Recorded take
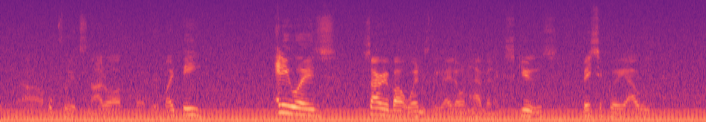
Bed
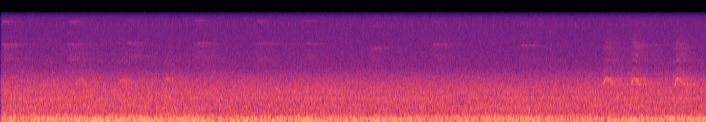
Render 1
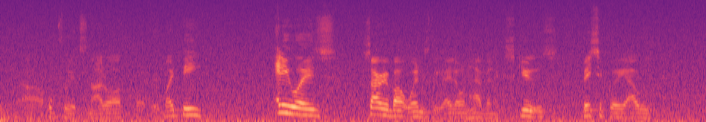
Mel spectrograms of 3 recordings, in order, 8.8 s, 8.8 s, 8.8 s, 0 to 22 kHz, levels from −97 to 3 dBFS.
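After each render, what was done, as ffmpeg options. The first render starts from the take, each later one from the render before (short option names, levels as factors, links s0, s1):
-af "bandreject=f=60:t=h:w=4,bandreject=f=120:t=h:w=4,bandreject=f=180:t=h:w=4,bandreject=f=240:t=h:w=4,bandreject=f=300:t=h:w=4"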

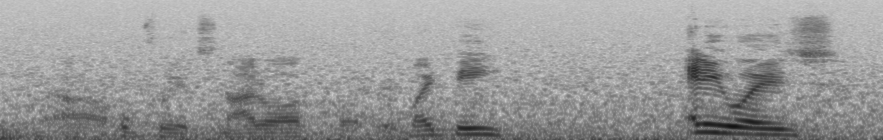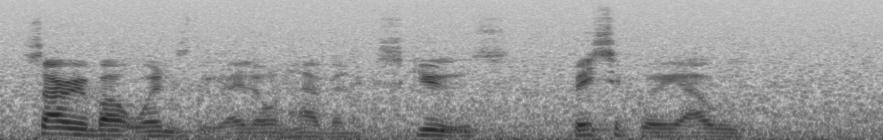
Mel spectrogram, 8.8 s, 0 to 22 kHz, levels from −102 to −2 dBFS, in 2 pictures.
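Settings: -af "afftdn=nr=12:nf=-35"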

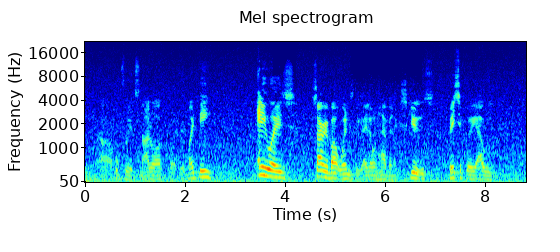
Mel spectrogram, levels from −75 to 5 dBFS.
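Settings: -filter_complex "[0:a]asplit=3[s0][s1][s2];[s0]afade=t=out:st=3.74:d=0.02[s3];[s1]lowpass=6800,afade=t=in:st=3.74:d=0.02,afade=t=out:st=4.2:d=0.02[s4];[s2]afade=t=in:st=4.2:d=0.02[s5];[s3][s4][s5]amix=inputs=3:normalize=0,asettb=1/sr,asplit=3[s6][s7][s8];[s6]atrim=end=5.304[s9];[s7]atrim=start=5.3:end=6.73,asetpts=PTS-STARTPTS,afade=t=in:d=0.004:c=qsin,afade=t=out:st=1.426:d=0.004:c=qsin,lowpass=6900[s10];[s8]atrim=start=6.726[s11];[s9][s10]acrossfade=d=0.004:c1=hsin:c2=qsin[s12];[s12][s11]acrossfade=d=0.004:c1=qsin:c2=hsin"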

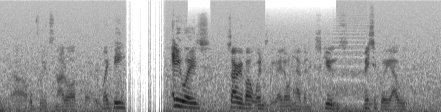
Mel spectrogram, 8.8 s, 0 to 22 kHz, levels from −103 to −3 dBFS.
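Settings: -filter_complex "[0:a]asettb=1/sr,asplit=3[s0][s1][s2];[s0]atrim=end=0.644[s3];[s1]atrim=start=0.64:end=1.29,asetpts=PTS-STARTPTS,afade=t=in:d=0.004:c=qsin,afade=t=out:st=0.646:d=0.004:c=qsin,equalizer=f=380:t=o:w=0.38:g=-10[s4];[s2]atrim=start=1.286[s5];[s3][s4]acrossfade=d=0.004:c1=hsin:c2=qsin[s6];[s6][s5]acrossfade=d=0.004:c1=qsin:c2=hsin,asettb=1/sr,asplit=3[s7][s8][s9];[s7]atrim=end=2.434[s10];[s8]atrim=start=2.43:end=3.31,asetpts=PTS-STARTPTS,afade=t=in:d=0.004:c=qsin,afade=t=out:st=0.876:d=0.004:c=qsin,agate=range=0.00224:threshold=0.0251:ratio=16:release=100:detection=peak[s11];[s9]atrim=start=3.306[s12];[s10][s11]acrossfade=d=0.004:c1=hsin:c2=qsin[s13];[s13][s12]acrossfade=d=0.004:c1=qsin:c2=hsin,asettb=1/sr,asplit=3[s14][s15][s16];[s14]atrim=end=6.644[s17];[s15]atrim=start=6.64:end=7.34,asetpts=PTS-STARTPTS,afade=t=in:d=0.004:c=qsin,afade=t=out:st=0.696:d=0.004:c=qsin,aecho=1:1:1.3:0.85,atrim=end_sample=30870[s18];[s16]atrim=start=7.336[s19];[s17][s18]acrossfade=d=0.004:c1=hsin:c2=qsin[s20];[s20][s19]acrossfade=d=0.004:c1=qsin:c2=hsin"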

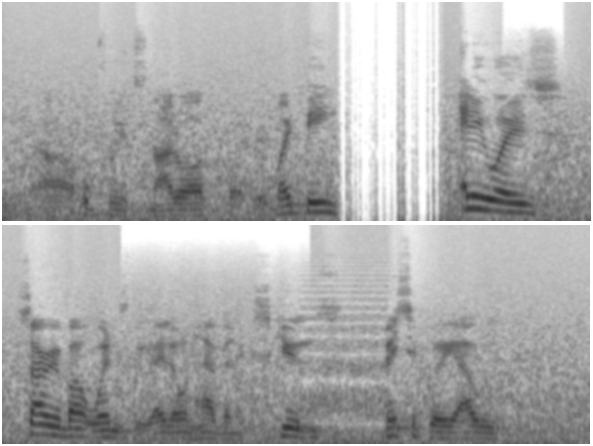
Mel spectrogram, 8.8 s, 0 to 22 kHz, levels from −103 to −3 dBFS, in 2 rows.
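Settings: -filter_complex "[0:a]acrossover=split=180|440|1100|4100[s0][s1][s2][s3][s4];[s0]acompressor=threshold=0.01:ratio=4[s5];[s1]acompressor=threshold=0.0316:ratio=4[s6];[s2]acompressor=threshold=0.0282:ratio=4[s7];[s3]acompressor=threshold=0.02:ratio=4[s8];[s4]acompressor=threshold=0.00251:ratio=4[s9];[s5][s6][s7][s8][s9]amix=inputs=5:normalize=0"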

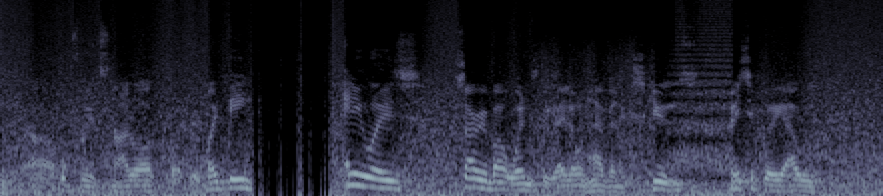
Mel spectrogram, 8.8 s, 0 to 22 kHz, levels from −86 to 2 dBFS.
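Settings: -filter_complex "[0:a]acrossover=split=560[s0][s1];[s0]alimiter=level_in=1.19:limit=0.0631:level=0:latency=1,volume=0.841[s2];[s1]acompressor=threshold=0.00708:ratio=4[s3];[s2][s3]amix=inputs=2:normalize=0"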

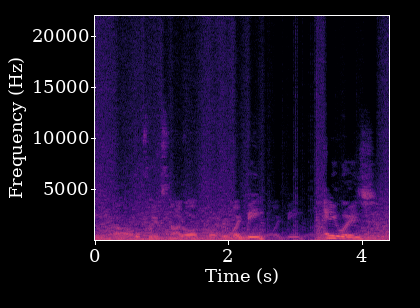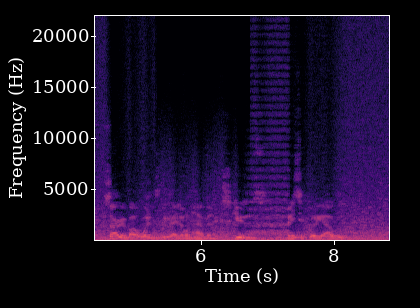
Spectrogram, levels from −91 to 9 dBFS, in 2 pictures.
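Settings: -filter_complex "[0:a]asplit=2[s0][s1];[s1]adelay=26,volume=0.631[s2];[s0][s2]amix=inputs=2:normalize=0,aecho=1:1:598|1196|1794|2392:0.141|0.0706|0.0353|0.0177"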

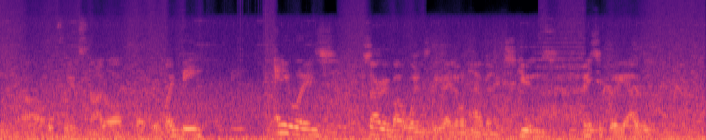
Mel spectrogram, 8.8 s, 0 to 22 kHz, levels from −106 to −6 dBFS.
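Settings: -filter_complex "[1:a]volume=0.119[s0];[0:a][s0]amix=inputs=2:normalize=0"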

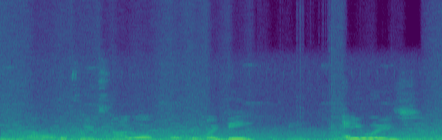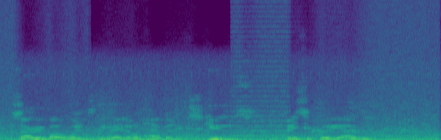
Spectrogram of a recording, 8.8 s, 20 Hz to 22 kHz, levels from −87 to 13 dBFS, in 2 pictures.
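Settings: -af "volume=3.35"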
